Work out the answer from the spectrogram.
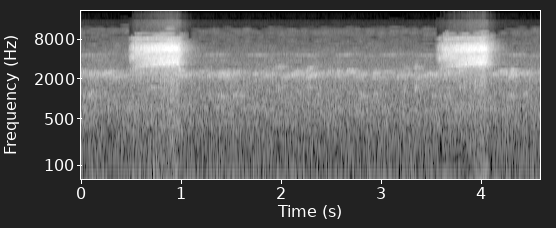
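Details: Young barn owls at Audubon Starr Ranch Sanctuary, 17 April 2011, squabbling over leftover food with the mother nearby: two harsh, hissing screeches, each about half a second, over a steady background frog chorus.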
